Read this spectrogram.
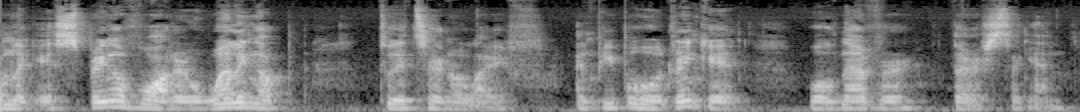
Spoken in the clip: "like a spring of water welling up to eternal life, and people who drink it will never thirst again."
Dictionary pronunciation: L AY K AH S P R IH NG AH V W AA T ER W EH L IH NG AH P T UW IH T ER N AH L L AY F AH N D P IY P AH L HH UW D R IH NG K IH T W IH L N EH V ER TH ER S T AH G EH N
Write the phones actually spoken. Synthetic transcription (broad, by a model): L AY K AH S P R IH NG AH V W AA T ER W EH L IH NG AH P T UW IH T ER N AH L L AY F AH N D P IY P L HH UW D R IH NG K IH T W IH L N EH V ER TH ER S T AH G EH N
